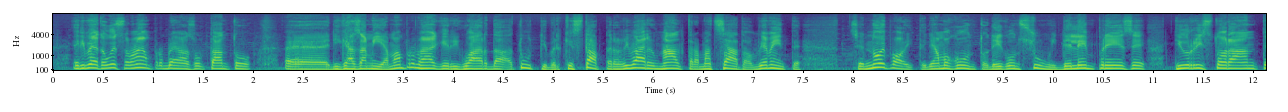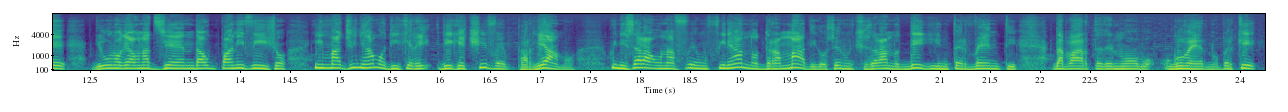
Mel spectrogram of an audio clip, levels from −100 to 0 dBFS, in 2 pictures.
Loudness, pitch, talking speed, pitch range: -16 LUFS, 180 Hz, 175 wpm, 165-200 Hz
